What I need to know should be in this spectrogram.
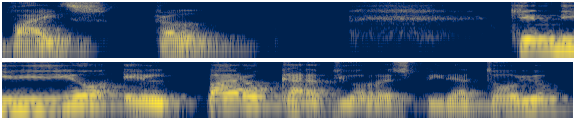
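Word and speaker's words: Weisfeldt: Entonces, hay un autor llamado Weisfeld, se pronunciaría más o menos en alemán, Weisfeld, quien dividió el paro cardiorrespiratorio por causas desfibrilables en tres fases.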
